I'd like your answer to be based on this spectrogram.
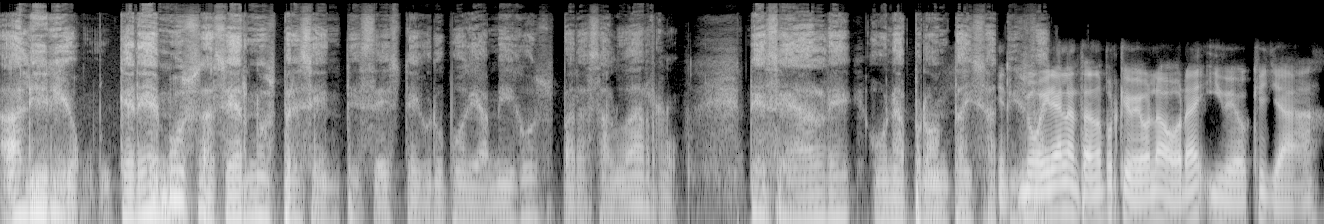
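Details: Man with unilateral vocal fold paralysis reading a passage after his second of five voice rehabilitation sessions; still hoarse but with improving vocal quality; dysphonia from unilateral vocal fold paralysis.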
